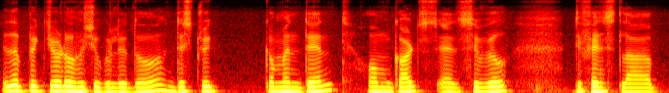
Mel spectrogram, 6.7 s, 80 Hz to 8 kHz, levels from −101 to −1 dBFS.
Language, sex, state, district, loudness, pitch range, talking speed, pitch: Nagamese, male, Nagaland, Kohima, -17 LUFS, 135-150 Hz, 125 wpm, 145 Hz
